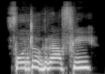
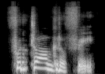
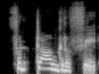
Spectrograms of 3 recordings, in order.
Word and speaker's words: photography: How do you pronounce this word? Determine? No, incorrect. Determine. Determine. Okay, this word. Photography? Photography? No. Photography. Photography.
